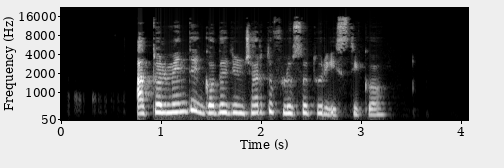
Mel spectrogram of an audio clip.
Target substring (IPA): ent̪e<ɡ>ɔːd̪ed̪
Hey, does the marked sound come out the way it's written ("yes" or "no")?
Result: yes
